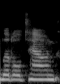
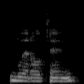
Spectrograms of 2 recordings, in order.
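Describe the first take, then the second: First: "Little Town" with a full "town" ending; outsiders' pronunciation. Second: "Littleton" low and soft, last syllable reduced to -tən; local pronunciation. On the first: Naming the place unlike locals, "Little Town" with full "town". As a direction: give "Little Town" two clear words, rhyming the end with down. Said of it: "called it Littleton and not Little Town". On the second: Showing how they say it, "Littleton" with a reduced ending. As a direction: drop "Littleton" quietly, ending in an unstressed "tun". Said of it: "That's how they say it too".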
